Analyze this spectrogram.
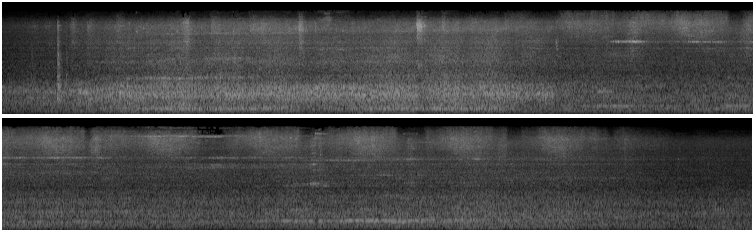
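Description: Odakyu Line electric commuter train passing over a level crossing: loud rumbling of wheels on the rails for the first ten seconds or so, then quieter running with long steady whining tones, fading near the end.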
